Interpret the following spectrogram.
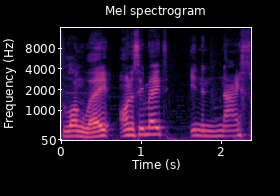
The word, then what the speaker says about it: Lenglet: It's pronounced Longley.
